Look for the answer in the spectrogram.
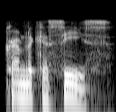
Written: creme de cassis

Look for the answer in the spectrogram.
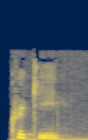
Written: crickey

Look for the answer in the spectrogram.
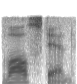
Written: Volstead

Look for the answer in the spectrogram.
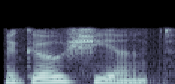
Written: negotiant

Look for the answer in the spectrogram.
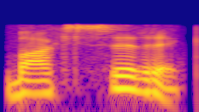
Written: bauxitic

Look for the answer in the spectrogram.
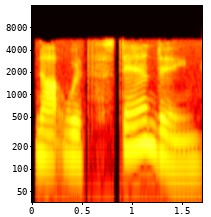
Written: notwithstanding

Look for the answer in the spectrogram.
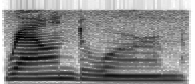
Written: roundworm

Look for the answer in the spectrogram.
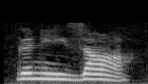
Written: genizah

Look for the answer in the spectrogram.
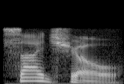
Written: sideshow

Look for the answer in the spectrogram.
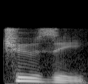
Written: choosy

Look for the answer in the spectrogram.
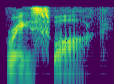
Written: racewalk

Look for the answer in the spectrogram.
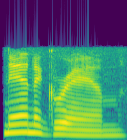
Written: nanogram

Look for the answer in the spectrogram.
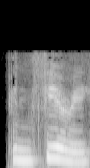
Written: infieri

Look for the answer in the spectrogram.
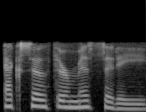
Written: exothermicity

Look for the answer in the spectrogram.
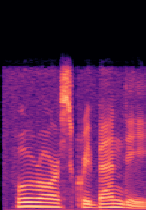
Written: furor scribendi

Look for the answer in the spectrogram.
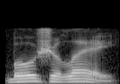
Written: Beaujolais

